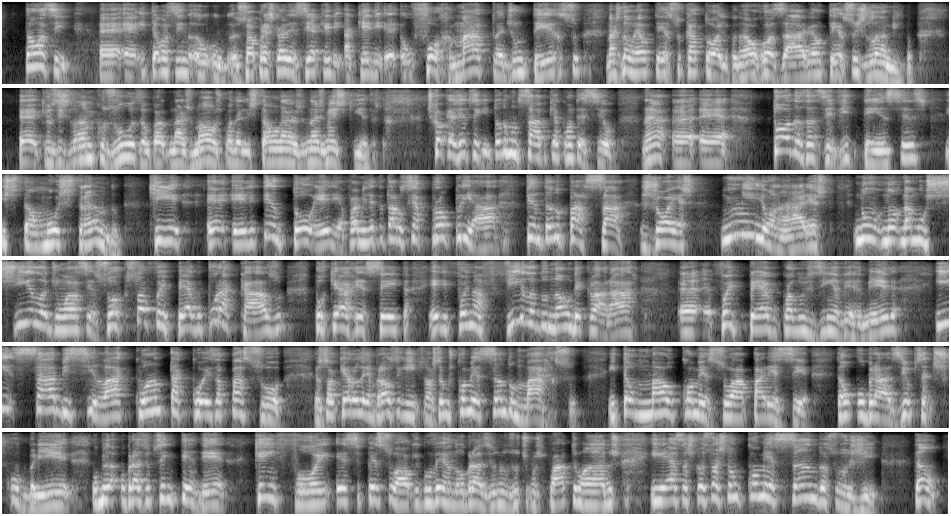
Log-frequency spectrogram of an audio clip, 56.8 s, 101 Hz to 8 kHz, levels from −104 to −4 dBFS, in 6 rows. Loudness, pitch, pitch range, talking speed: -21 LUFS, 200 Hz, 180-230 Hz, 175 wpm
